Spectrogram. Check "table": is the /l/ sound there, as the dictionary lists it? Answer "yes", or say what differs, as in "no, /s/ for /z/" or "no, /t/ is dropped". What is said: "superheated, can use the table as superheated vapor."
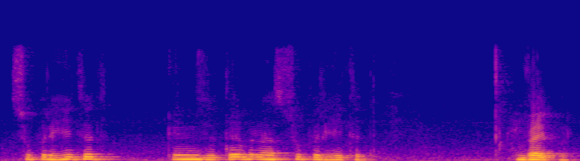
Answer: no, /n/ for /l/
